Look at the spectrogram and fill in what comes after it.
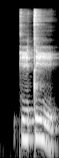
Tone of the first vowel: high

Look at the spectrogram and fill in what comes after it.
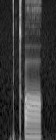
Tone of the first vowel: low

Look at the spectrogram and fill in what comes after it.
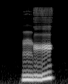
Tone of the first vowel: rising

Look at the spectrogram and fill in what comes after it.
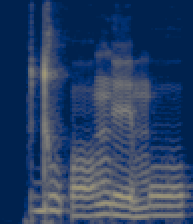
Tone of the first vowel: falling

